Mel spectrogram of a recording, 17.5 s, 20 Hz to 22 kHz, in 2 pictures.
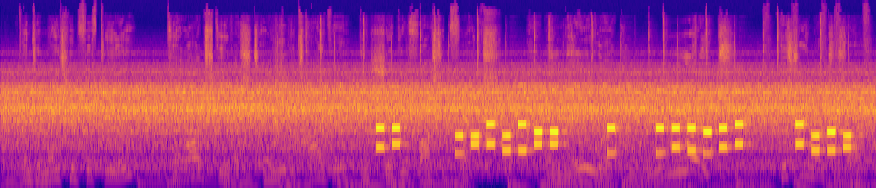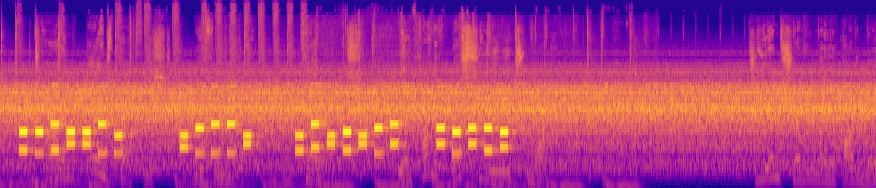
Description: DTMF, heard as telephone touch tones, dialled by machine, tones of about 80 ms, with phone line noise and room echo. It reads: 9# 1*D4B00 3 39629D D457 52B00A1 73AA* 4C*5*3D #2#68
